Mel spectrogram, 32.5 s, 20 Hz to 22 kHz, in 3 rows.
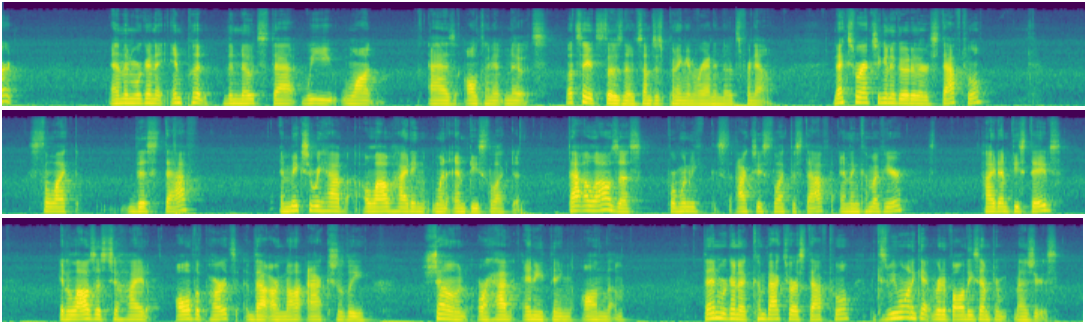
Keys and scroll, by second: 5.2 Escape, 12.5 Return, 16.0 super+Return, 22.3 Escape.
